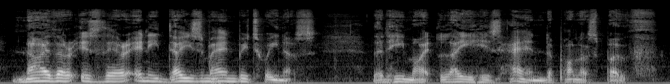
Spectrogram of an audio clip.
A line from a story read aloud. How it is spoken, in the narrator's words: Job of old, who had similar feelings and cried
